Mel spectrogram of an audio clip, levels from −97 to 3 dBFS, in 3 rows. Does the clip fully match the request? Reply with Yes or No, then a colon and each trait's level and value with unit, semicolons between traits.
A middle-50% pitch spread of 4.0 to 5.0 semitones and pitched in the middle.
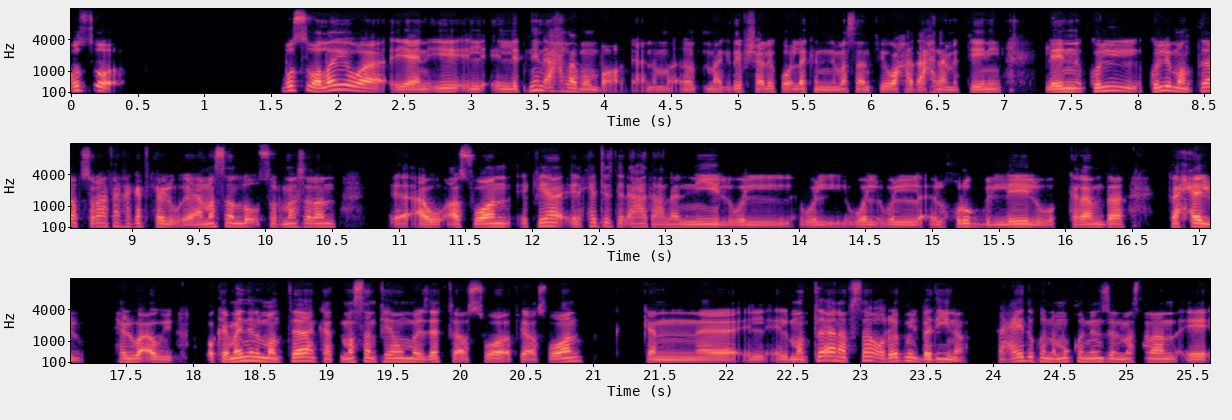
No: average, 4.3 semitones; low, 120 Hz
